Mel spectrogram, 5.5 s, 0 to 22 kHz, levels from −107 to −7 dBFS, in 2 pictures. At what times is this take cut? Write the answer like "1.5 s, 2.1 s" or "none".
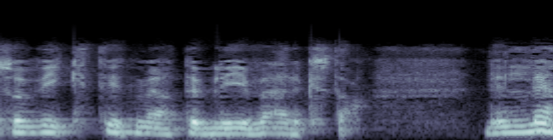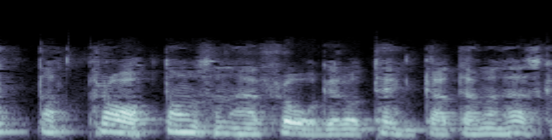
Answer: none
